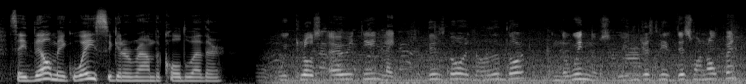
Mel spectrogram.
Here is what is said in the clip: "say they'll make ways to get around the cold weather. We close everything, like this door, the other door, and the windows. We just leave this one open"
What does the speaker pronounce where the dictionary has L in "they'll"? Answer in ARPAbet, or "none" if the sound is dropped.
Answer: L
